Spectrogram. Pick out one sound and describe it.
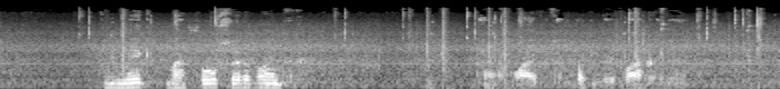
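A wooden door clicks open and shut.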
